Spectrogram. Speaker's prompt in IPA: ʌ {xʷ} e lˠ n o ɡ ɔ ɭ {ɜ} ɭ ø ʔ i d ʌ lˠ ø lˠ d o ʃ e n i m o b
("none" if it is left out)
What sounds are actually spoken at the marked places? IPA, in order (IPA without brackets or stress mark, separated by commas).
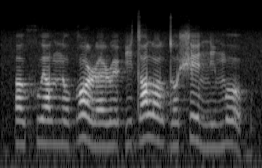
xʷ, ɜ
